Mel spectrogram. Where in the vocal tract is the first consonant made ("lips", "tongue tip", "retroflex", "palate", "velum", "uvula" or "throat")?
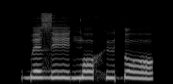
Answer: lips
